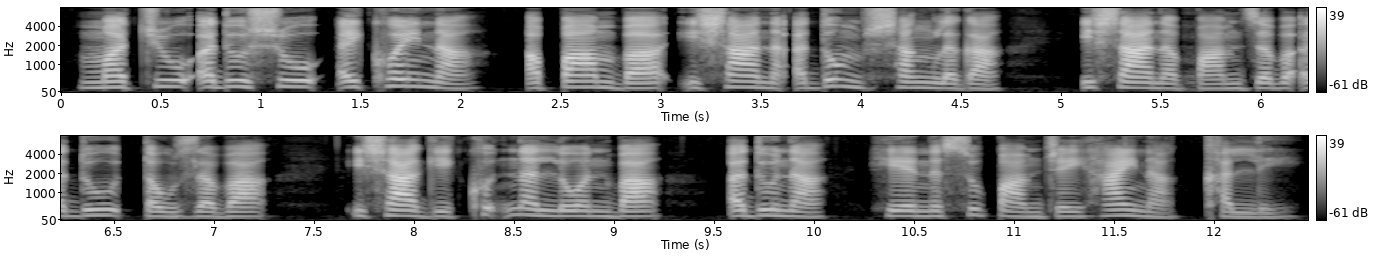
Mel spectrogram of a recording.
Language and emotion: Manipuri, neutral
